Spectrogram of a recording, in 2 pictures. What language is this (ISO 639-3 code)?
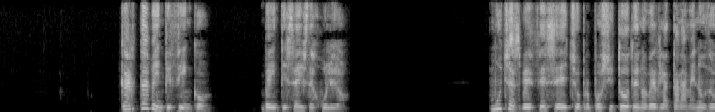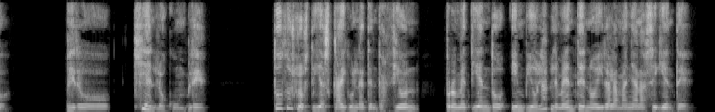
spa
